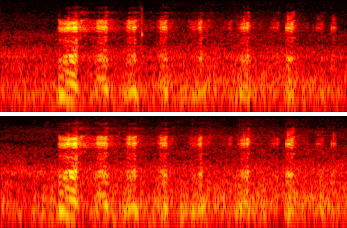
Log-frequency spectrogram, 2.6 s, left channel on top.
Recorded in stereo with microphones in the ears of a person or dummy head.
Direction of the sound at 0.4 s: 25° right (ahead or behind).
